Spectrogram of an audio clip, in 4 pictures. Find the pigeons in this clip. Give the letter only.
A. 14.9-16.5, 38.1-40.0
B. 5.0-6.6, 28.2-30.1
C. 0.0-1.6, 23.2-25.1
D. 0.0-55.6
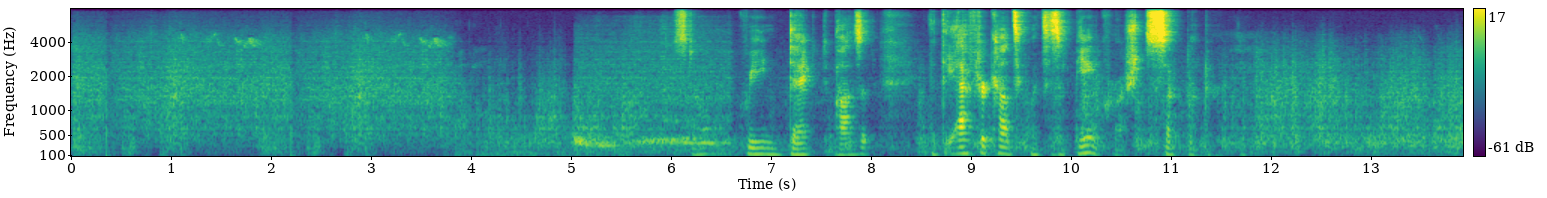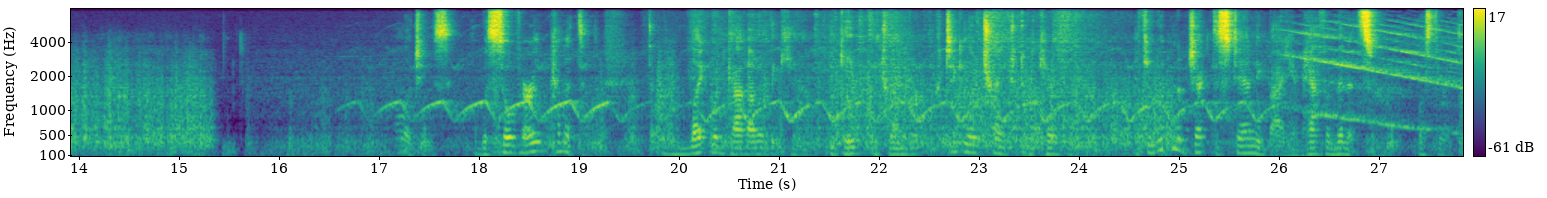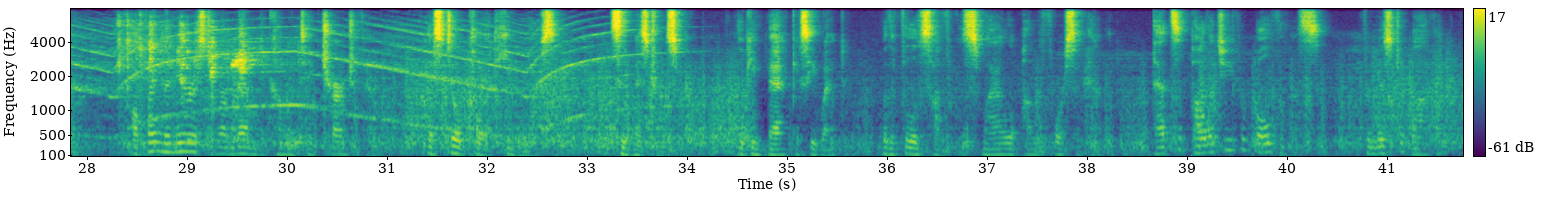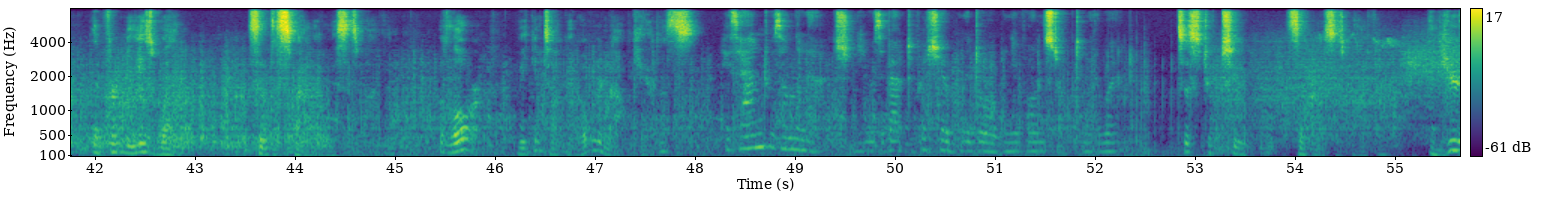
B.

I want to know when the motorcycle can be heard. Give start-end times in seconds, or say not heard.
not heard.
